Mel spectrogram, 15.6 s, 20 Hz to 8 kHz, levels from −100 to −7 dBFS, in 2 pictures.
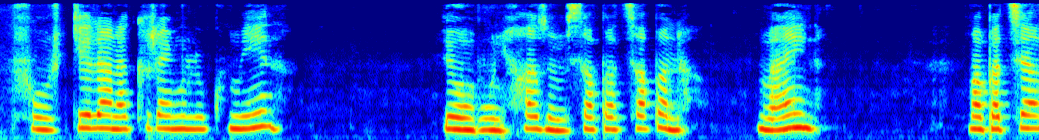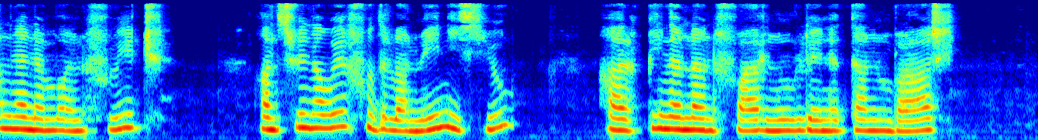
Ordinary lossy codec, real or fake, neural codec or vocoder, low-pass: MP3, 64 kbps; fake; codec, 16 kHz in and 24 kHz out, 1.1 kbps, FireRedTTS-2 codec; 7.2 kHz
